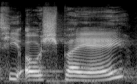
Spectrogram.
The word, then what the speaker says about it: Tiospaye: So, it's pronounced Teo Spaii.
